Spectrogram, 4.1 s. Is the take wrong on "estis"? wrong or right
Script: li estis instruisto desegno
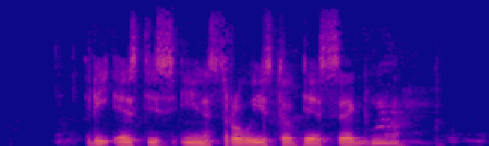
right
